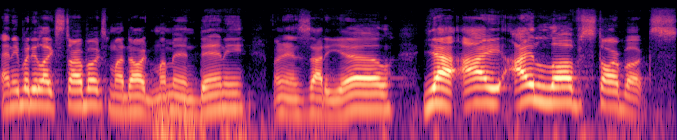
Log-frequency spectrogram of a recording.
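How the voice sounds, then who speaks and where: A man talks at a moderate pace, his intonation lively, on a very clean recording with a silent background. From US, Virginia-born, Puerto Rican family. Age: 20s. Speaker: youth pastor. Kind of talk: high-energy youth sermon with call-and-response. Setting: stage with live audience. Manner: animated, hyping the crowd with repeated calls for amens; stammering, filler-heavy delivery full of ums and repeated words.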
